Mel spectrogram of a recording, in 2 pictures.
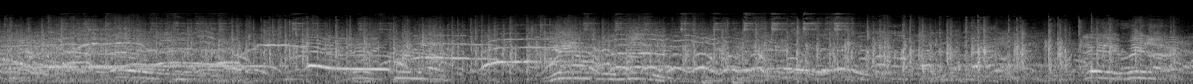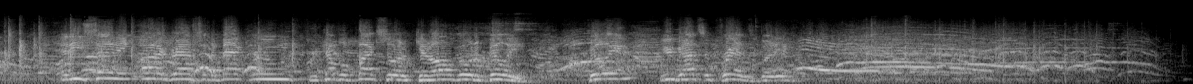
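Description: A crowd chatters in a busy room.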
